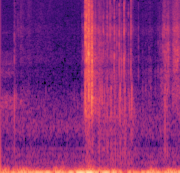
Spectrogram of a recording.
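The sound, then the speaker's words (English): Stiff, brand-new playing cards are shuffled on a knee: a short, bright burst of crackly riffling stands out, with a few softer flicks and taps before and after. No one speaks. “I'm trying to shuffle on my knee.”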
